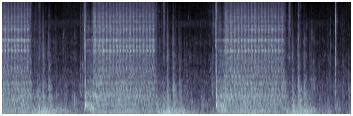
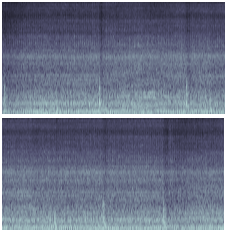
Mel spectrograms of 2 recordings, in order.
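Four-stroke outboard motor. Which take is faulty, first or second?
first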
